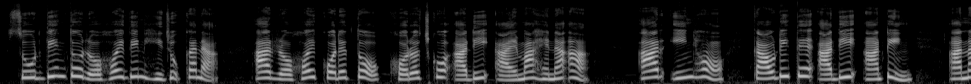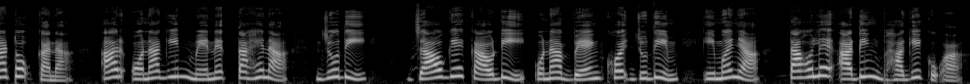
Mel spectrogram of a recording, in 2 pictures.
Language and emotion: Santali, neutral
